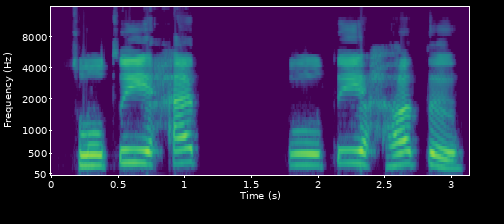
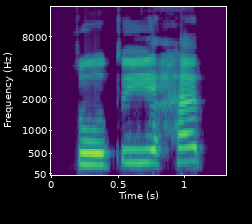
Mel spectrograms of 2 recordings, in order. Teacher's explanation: تا جو ہے وہ حروف قلقلہ میں سے نہیں ہے تو اس کو ہم ہلا کے نہیں پڑھیں گے ، صوتی حت صوتی حت اس طرح نہیں پڑھیں گے، صوتی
